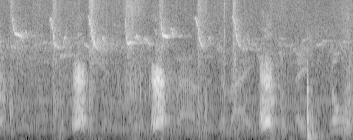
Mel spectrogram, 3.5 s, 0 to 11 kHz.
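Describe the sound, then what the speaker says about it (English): A dog barks repeatedly in the medieval village of Kingdom Come: Deliverance 2, four sharp barks spaced about a second apart at moderate distance, with faint background ambience. "What's that dog making such a fuss about?"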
